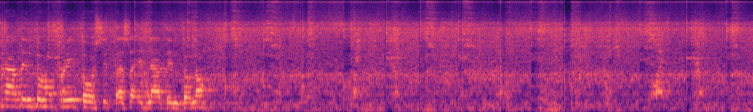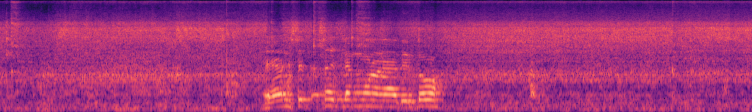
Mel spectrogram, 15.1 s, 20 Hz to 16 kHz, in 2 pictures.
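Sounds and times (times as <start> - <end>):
vegetables sizzling in oil: 0.0 - 15.0
metal spoon scraping a wok: 0.2 - 11.4.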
